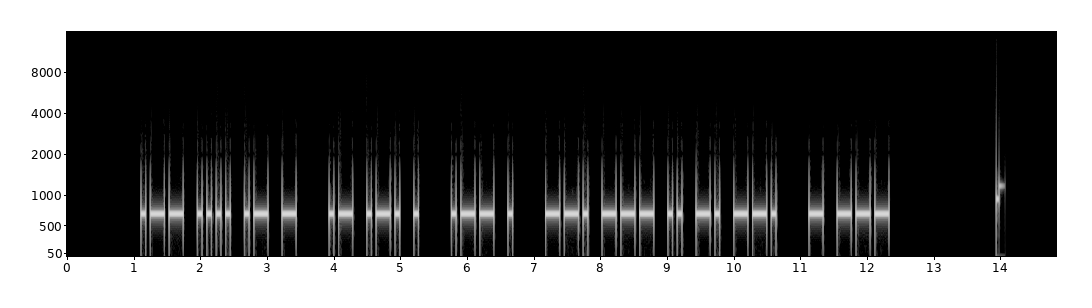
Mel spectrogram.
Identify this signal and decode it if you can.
Morse code, heard as a keyed tone, about 17 wpm, 700 Hz. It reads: WHAT ARE WE GOING TO
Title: Sets of 5 Words 17wpm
